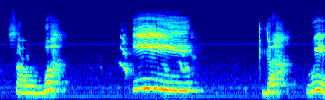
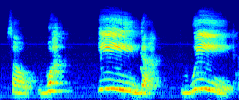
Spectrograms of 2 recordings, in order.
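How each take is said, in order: First: "w, e, d" sounded one by one, then blended into "weed"; sounding out. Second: "w, e, d" split apart then joined as "weed"; sounding out again. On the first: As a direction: segment each sound slowly then blend. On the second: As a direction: pause between sounds, blend at end. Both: Shown as a demonstration. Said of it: "Let's underline the sounds".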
